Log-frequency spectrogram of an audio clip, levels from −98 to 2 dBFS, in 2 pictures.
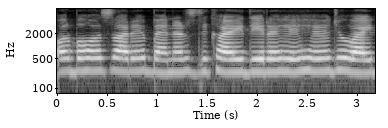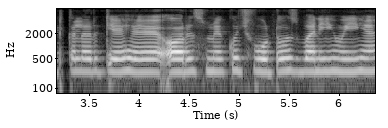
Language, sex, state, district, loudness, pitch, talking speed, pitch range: Hindi, female, Odisha, Khordha, -17 LUFS, 255 Hz, 190 wpm, 250-260 Hz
